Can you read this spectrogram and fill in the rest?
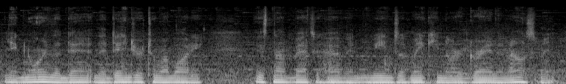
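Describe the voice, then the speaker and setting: A man with a low, fairly even voice reads game text aloud in a let's play. He trips over words here and there, and music plays clearly behind him. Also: brisk. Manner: stumbles over words while reading. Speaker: let's play host reading a visual novel aloud.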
